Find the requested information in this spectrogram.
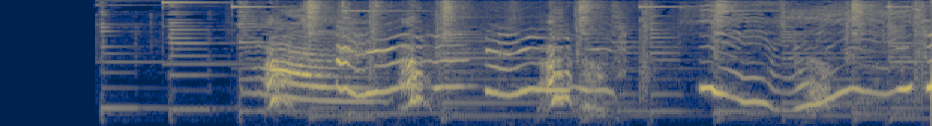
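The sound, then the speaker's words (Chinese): Dogs waiting for health checkups at an animal hospital whine and whimper in rising, wavering cries, broken by a few short yips, fairly loud for several seconds over a steady tonal hum, with no one talking. “在动物医院里，有一群等着做健康检查的狗狗们，其中柯基正在帮自己量体重。”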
